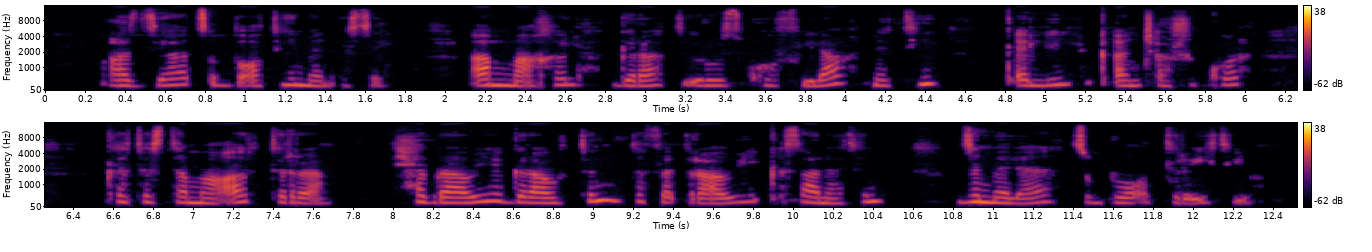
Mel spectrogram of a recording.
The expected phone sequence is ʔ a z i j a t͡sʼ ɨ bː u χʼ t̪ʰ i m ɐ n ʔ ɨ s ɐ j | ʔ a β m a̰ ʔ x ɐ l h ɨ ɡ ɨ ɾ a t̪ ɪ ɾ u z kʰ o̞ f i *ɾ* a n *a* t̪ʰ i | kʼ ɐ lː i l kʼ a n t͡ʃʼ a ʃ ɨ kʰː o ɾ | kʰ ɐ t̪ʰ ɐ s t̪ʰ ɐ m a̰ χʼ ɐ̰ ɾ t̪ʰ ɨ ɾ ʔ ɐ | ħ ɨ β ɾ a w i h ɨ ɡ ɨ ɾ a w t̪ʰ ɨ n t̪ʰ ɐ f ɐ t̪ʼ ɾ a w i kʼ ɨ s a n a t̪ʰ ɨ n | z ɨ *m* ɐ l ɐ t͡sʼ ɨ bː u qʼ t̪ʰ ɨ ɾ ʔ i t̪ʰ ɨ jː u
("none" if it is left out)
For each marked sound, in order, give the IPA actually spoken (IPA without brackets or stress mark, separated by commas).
l, ɐ, m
